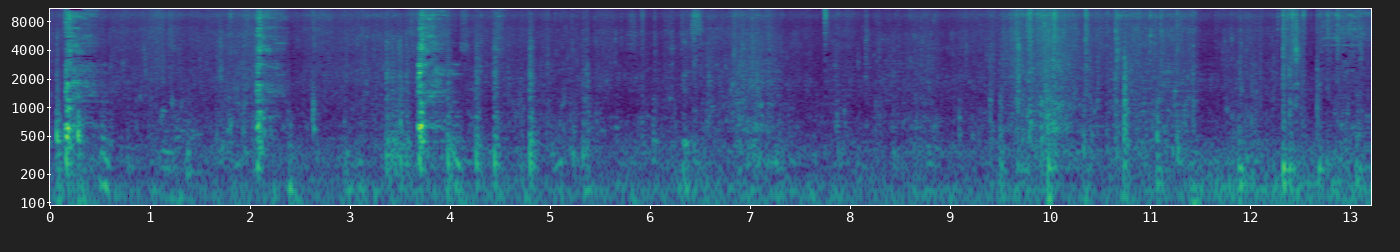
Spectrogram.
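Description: Steady low hum of the fishing boat's motor, with scattered knocks and clatter on deck as the caught fish and the tackle are handled.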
